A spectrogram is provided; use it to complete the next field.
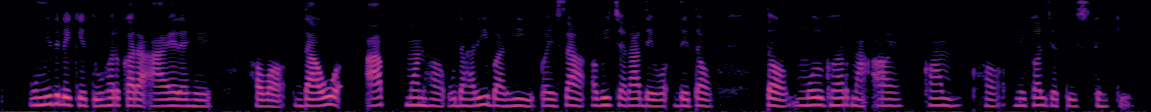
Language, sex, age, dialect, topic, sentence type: Chhattisgarhi, female, 18-24, Eastern, banking, statement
